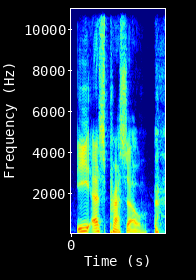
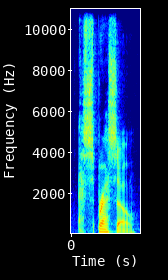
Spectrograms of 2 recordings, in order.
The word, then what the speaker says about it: espresso: There's no X. It is just E S preso. That's all it is. Espresso. There's no X. I don't even know how the X got in there. Espresso.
